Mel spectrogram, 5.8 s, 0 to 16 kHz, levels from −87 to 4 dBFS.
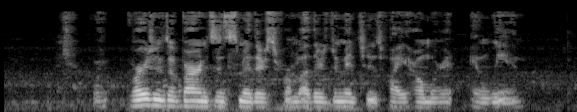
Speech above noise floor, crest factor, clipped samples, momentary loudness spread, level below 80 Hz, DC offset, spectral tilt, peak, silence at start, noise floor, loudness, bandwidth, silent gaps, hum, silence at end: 30 dB; 18 dB; under 0.1%; 22 LU; -54 dBFS; under 0.1%; -4.5 dB/octave; -6 dBFS; 0.6 s; -54 dBFS; -24 LUFS; 11.5 kHz; none; none; 0.6 s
